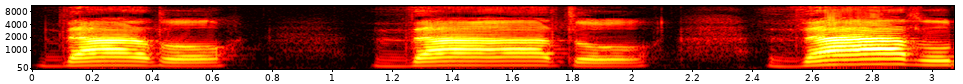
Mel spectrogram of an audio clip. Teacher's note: lateral plosive so it comes out the side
